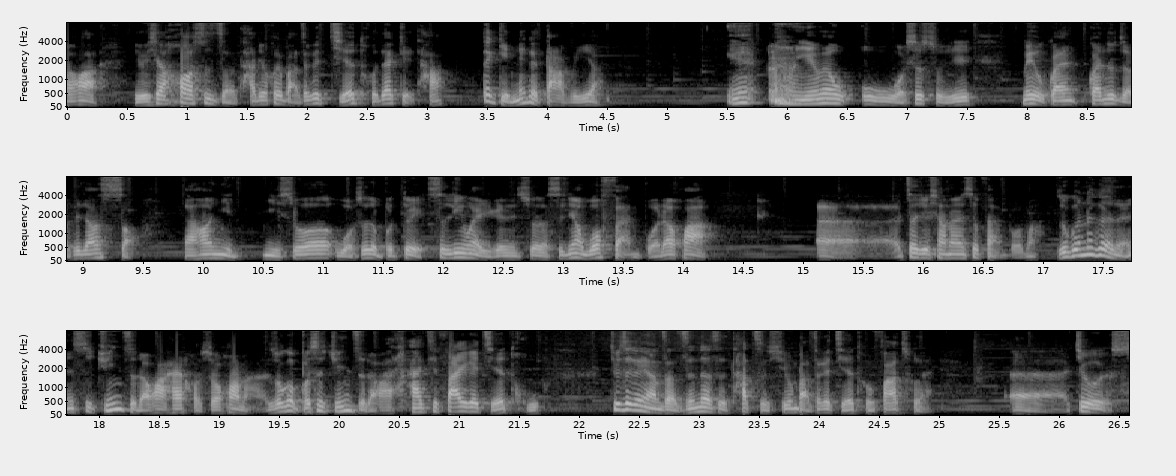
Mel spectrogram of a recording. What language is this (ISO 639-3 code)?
zho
